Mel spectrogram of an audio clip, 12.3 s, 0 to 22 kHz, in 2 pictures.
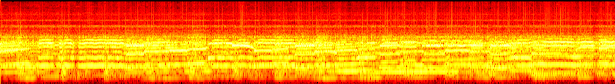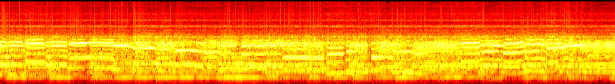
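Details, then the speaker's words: Rebuilt HMV No 4 reproducer, owner reported distortion and buzzing, tested on Victrola VV-50: clear full dance band playback, no buzz, rattle or distortion; decent reproducer. "Well, that sounds like a decent reproducer."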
